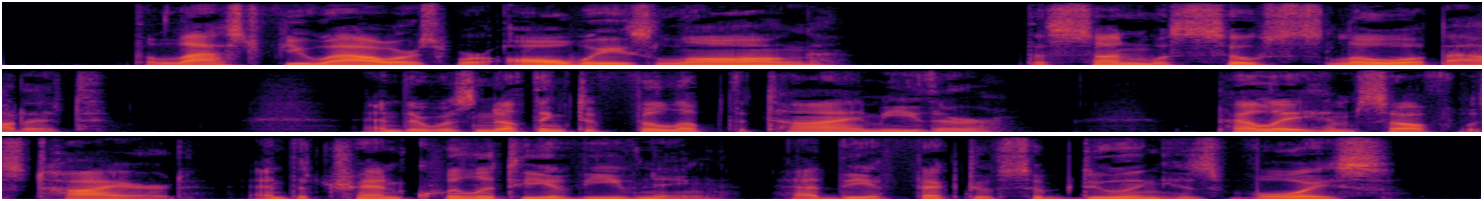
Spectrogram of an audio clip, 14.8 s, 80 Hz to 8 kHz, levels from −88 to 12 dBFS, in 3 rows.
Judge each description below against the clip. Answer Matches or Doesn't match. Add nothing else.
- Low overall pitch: Matches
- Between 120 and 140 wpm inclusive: Doesn't match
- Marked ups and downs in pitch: Doesn't match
